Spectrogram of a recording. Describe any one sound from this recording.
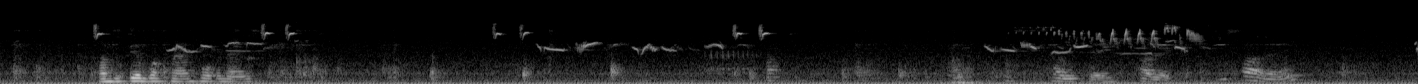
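A young man talks casually into a nearby microphone.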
